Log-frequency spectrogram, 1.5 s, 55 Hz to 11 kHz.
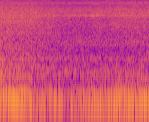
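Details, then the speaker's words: TVR 3000M Ford Essex V6 on a lift, just started cold after a cooling system rebuild: a steady, low, even idle rumble with no knocks or misses. Oil pressure is good, water temperature low, and it runs fairly smoothly but still needs tuning. "everything else seems to work fine and the engine runs fairly smoothly so uh yeah i'm happy with that"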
